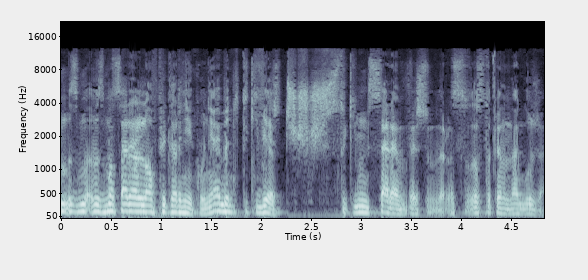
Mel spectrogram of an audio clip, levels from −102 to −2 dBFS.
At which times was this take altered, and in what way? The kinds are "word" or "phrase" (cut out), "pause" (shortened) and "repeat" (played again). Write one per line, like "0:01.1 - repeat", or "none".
none

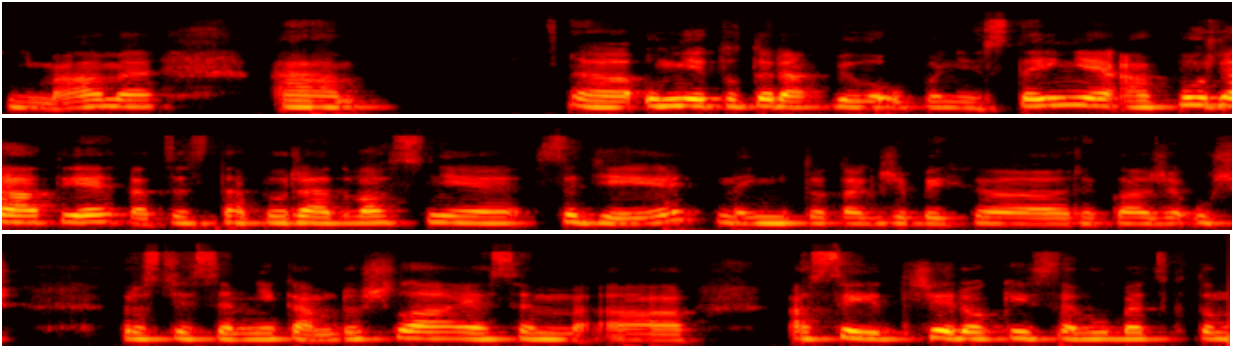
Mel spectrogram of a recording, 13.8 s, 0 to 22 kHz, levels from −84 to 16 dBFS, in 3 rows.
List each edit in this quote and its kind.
none

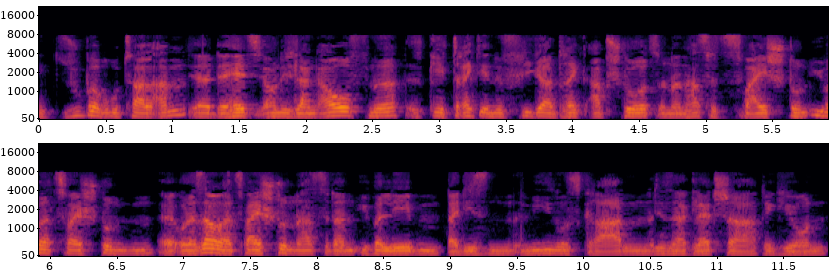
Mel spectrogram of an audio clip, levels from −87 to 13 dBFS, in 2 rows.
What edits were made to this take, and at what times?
none

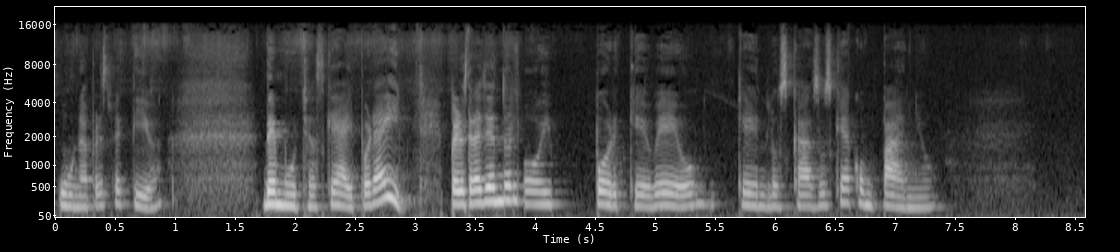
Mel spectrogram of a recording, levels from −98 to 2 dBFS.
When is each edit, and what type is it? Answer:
0:03.4 - word
0:03.9 - phrase

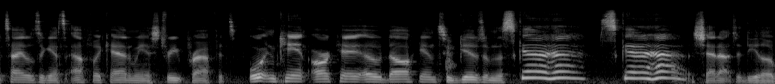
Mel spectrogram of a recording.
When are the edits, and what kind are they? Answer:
0:02.4 - pause

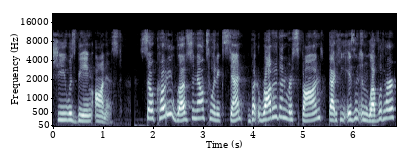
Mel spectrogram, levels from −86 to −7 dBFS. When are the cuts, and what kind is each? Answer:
0:05.4 - pause

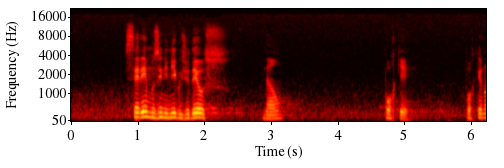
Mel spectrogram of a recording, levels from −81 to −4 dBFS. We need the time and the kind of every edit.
0:02.6 - pause

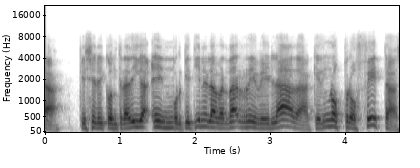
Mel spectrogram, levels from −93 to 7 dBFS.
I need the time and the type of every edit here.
0:01.7 - word
0:03.7 - word

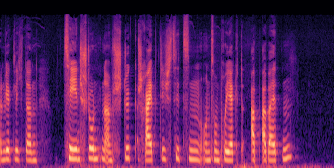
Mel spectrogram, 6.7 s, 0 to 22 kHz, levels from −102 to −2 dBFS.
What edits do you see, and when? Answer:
0:02.7 - word

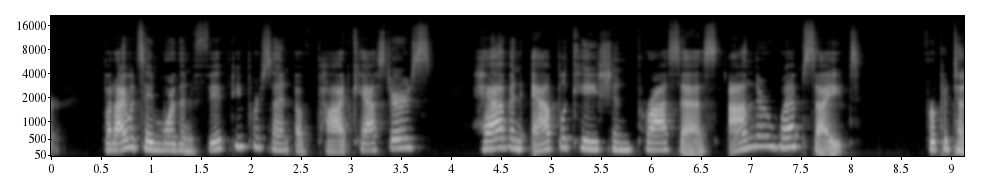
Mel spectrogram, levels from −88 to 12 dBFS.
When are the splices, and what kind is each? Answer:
none

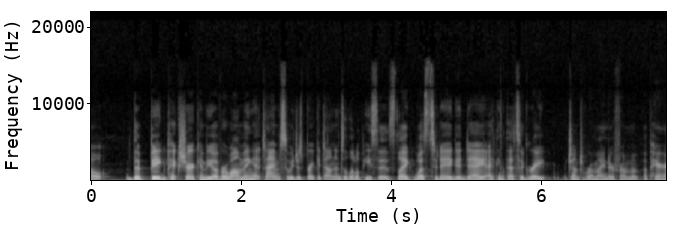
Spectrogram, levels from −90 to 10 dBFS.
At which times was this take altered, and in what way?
none

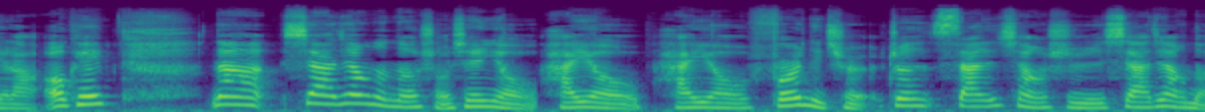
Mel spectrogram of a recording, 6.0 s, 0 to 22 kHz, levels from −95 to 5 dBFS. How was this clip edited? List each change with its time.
0:02.7 - word
0:03.2 - word

